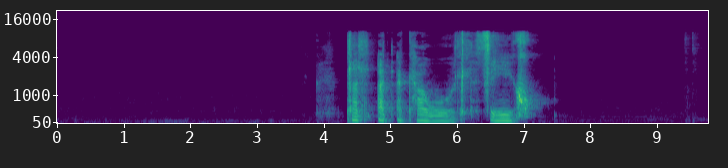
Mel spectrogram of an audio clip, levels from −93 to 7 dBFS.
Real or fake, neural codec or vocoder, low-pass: fake; vocoder, 44.1 kHz, 128 mel bands, Pupu-Vocoder; 9.9 kHz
